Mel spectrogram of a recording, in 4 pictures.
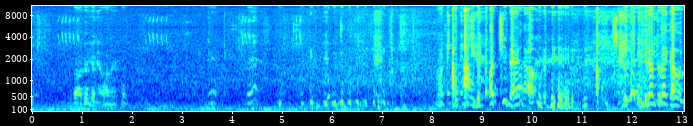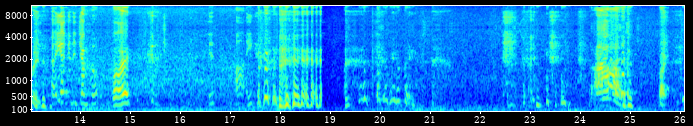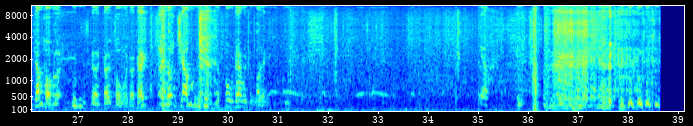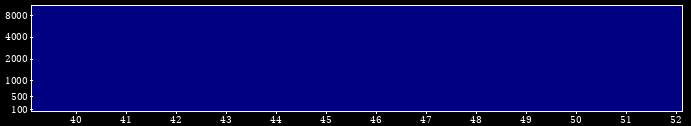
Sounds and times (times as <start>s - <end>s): Outside, rural or natural: 0.0s - 38.7s.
